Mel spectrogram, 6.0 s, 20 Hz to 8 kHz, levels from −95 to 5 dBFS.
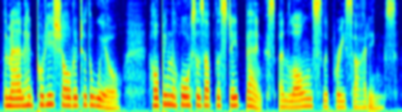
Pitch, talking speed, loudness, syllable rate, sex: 190 Hz, 200 wpm, -17 LUFS, 4.8 syllables/s, female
